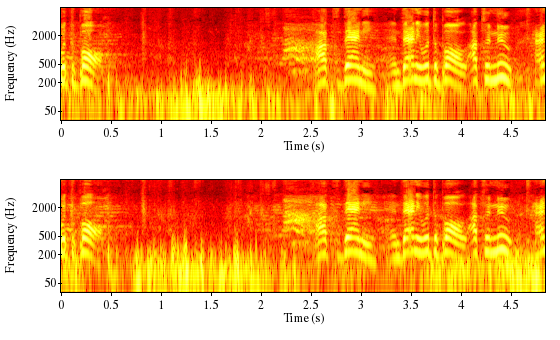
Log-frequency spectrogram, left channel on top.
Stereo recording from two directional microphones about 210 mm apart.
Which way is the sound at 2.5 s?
5° left (ahead or behind).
